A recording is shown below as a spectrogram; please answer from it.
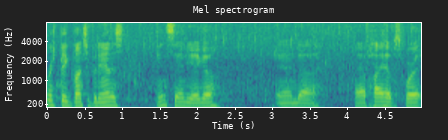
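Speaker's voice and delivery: ordinary talk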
